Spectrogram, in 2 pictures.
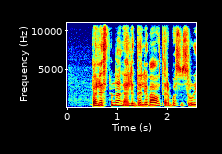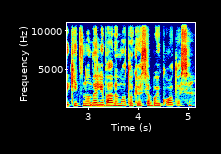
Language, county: Lithuanian, Vilnius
